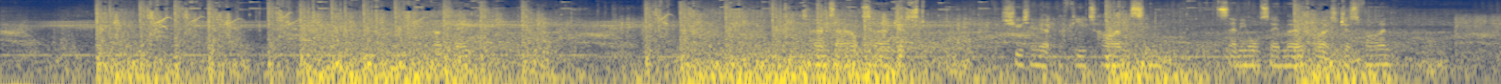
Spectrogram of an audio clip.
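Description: Fighting sounds from a video game crash and thud with many sharp hits.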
